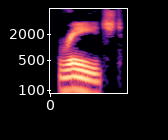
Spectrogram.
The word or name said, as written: raged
